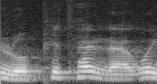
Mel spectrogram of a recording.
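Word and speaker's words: L'Hôpital: 원래이 사람 이름은 H로 시작하는게 맞아. 무음인 거 같아. 어 그래서 그냥 읽긴 로피탈이라고 읽는데 어 로피탈을 쓸 수 있으면 이제 그렇게 얘기를 했다고 했잖아.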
